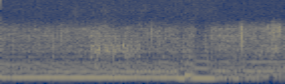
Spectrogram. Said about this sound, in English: While the foghorns called a hoarse warning of murder.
